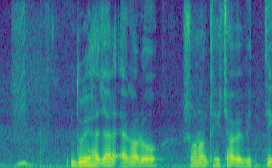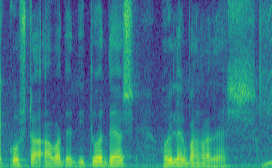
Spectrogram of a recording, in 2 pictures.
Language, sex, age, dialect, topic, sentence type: Bengali, male, 18-24, Rajbangshi, agriculture, statement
